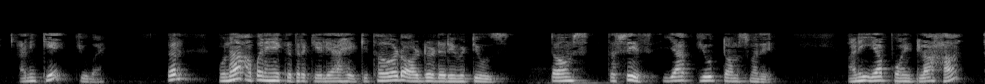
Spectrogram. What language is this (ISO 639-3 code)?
mar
